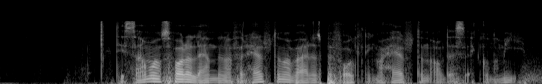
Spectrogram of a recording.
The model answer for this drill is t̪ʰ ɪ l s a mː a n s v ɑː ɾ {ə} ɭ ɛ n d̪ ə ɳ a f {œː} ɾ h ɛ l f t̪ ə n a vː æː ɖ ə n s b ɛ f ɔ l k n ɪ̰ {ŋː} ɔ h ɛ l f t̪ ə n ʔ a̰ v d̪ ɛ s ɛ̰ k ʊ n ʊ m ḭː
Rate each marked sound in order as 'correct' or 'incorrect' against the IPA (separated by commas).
incorrect, incorrect, incorrect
